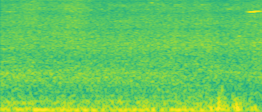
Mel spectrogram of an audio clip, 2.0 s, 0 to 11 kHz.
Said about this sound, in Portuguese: tô saindo da loja com minha picape F-150 da Ford. Coisa mais linda do mundo.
